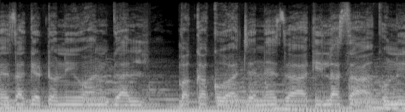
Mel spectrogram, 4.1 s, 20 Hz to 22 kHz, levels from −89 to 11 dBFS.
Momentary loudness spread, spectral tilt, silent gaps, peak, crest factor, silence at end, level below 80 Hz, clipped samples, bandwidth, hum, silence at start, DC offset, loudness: 3 LU; -6.5 dB/octave; none; -4 dBFS; 10 dB; 0 s; -18 dBFS; under 0.1%; 19.5 kHz; none; 0 s; under 0.1%; -16 LUFS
